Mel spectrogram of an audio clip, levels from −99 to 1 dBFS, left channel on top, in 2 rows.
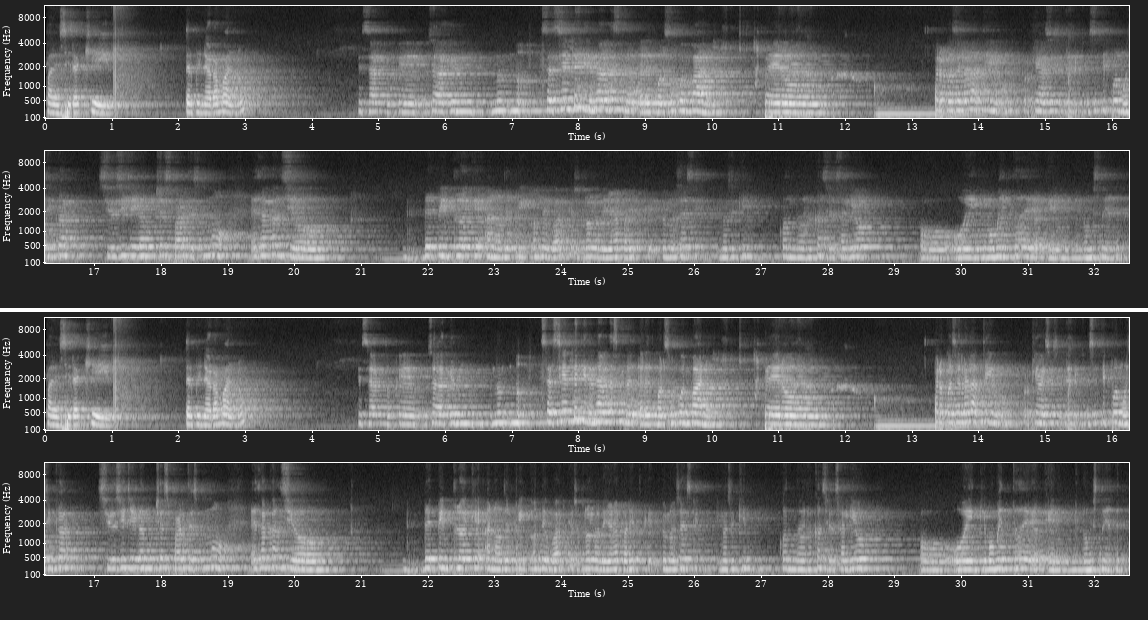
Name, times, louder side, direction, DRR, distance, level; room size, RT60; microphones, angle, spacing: voice 1, 0.0-1.1 2.1-3.0 10.6-10.7 11.1-11.5 11.9-13.3 15.3-15.4 21.3-21.5, right 1 dB, 5° right, 3 dB, 0.5 m, -20 dB
voice 2, 4.7-7.2 7.4-10.0 10.8-11.7 13.3-16.6 17.1-20.5 21.6-25.9 26.3-26.9 27.3-28.6 29.4-32.4, right 1 dB, 50° right, 0 dB, 1.9 m, -22 dB
16.5 x 9.0 x 7.4 m, 2.3 s
head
